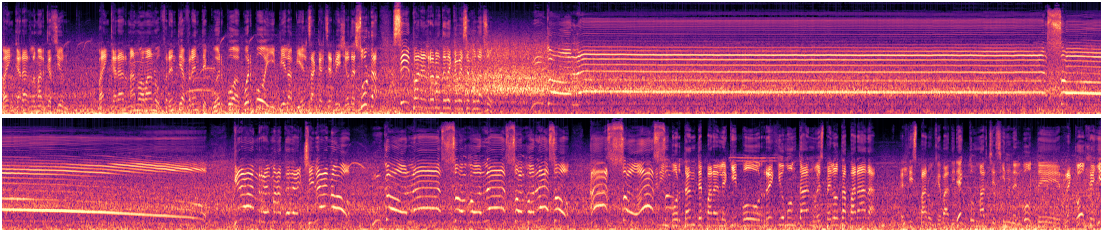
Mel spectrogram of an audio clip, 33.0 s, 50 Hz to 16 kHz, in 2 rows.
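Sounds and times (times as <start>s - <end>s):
fast excited commentary: 0.0s - 9.4s, 15.1s - 32.9s.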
